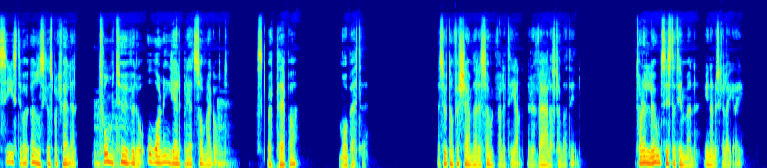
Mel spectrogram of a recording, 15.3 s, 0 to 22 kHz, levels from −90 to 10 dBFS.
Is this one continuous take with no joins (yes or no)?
no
